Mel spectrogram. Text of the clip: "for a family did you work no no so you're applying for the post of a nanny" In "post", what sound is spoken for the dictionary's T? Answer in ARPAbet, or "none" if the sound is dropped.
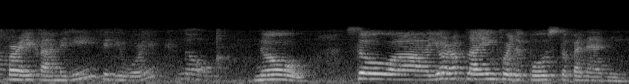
T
